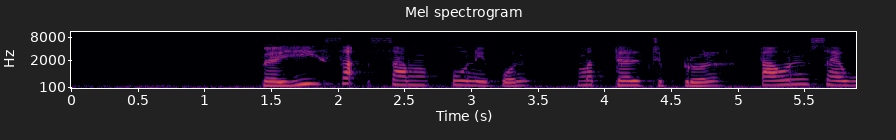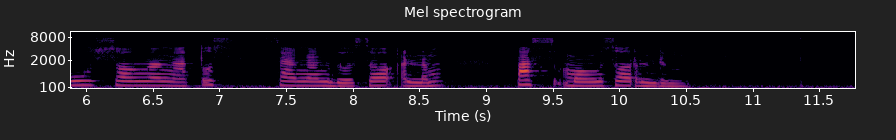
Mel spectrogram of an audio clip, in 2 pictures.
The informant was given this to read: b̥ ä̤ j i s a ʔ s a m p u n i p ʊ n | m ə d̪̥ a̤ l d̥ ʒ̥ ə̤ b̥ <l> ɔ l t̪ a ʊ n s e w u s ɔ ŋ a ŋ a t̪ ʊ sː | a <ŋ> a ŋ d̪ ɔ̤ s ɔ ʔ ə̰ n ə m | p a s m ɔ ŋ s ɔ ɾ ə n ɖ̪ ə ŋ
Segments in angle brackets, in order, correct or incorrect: incorrect, correct

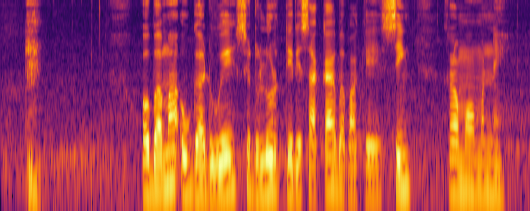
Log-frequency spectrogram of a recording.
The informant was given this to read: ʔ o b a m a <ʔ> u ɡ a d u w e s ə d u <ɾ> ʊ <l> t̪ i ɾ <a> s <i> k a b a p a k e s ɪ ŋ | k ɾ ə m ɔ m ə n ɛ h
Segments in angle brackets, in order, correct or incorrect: correct, incorrect, incorrect, incorrect, incorrect

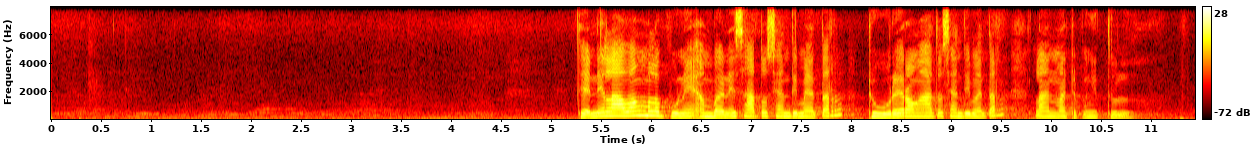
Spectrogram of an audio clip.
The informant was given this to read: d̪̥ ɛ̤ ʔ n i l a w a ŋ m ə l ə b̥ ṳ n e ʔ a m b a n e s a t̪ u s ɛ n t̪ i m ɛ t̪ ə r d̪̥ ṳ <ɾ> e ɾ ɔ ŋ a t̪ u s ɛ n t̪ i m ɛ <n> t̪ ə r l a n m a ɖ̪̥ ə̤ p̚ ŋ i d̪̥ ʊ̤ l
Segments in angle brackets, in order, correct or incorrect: correct, incorrect

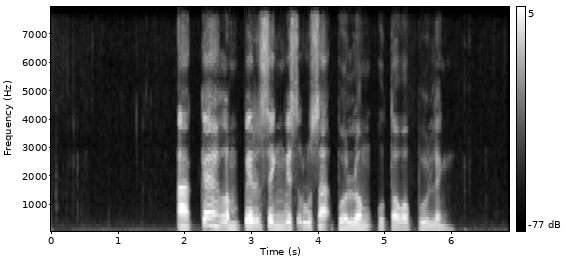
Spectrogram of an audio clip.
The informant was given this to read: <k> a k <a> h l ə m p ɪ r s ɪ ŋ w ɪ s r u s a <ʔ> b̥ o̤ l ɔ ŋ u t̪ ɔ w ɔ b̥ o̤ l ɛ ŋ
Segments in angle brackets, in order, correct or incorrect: incorrect, incorrect, correct

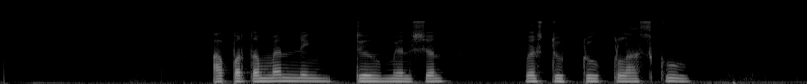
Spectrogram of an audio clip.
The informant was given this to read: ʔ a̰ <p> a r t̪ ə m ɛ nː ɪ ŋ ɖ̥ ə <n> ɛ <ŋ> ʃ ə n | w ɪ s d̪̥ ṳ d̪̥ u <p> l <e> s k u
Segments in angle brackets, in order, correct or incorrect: correct, incorrect, incorrect, incorrect, incorrect

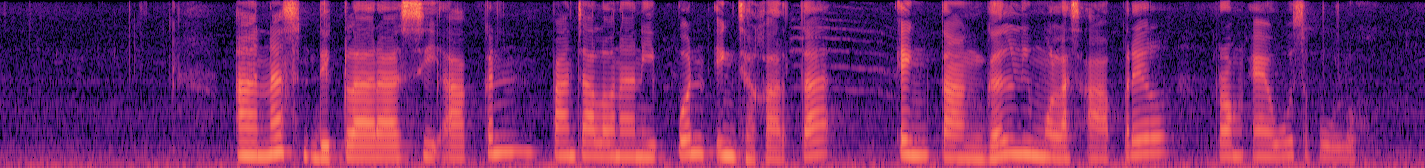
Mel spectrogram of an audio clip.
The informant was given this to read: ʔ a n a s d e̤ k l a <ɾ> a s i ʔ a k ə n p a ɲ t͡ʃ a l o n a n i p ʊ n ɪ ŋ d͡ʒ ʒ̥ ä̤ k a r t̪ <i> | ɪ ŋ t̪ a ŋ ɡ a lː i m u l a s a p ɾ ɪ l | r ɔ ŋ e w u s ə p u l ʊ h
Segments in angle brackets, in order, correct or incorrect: correct, incorrect

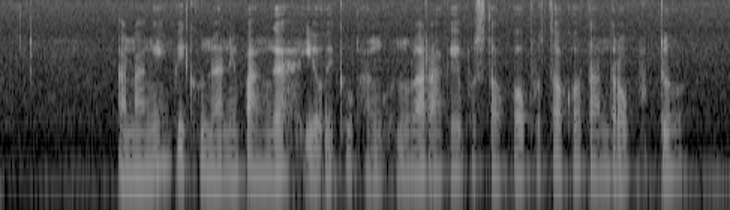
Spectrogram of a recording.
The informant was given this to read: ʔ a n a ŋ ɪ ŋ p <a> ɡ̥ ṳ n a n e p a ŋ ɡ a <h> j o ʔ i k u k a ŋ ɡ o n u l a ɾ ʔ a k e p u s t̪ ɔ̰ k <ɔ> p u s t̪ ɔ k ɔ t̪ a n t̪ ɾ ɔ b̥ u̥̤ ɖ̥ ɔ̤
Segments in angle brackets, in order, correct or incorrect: incorrect, correct, correct

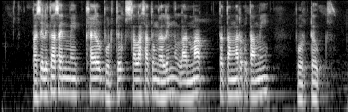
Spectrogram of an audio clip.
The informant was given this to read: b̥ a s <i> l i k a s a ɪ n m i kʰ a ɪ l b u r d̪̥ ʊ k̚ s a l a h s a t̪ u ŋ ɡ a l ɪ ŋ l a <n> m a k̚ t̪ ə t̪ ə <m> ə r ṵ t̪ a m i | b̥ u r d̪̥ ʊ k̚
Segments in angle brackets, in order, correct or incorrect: correct, correct, incorrect

